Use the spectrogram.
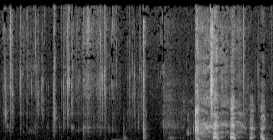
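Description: Wet chewing and lip-smacking of a Duplo chocolate bar into the microphone, starting with soft scattered crunches and clicks, then a few loud smacking bites right at the microphone near the end.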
